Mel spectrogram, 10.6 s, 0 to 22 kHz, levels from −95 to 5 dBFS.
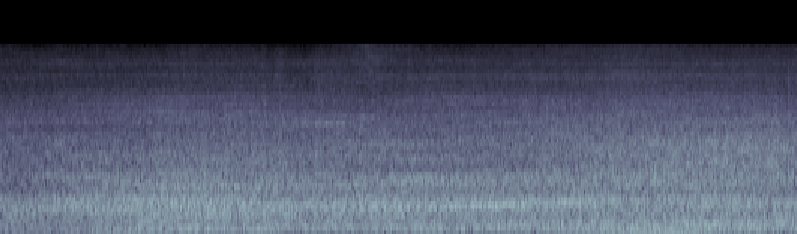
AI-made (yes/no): no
